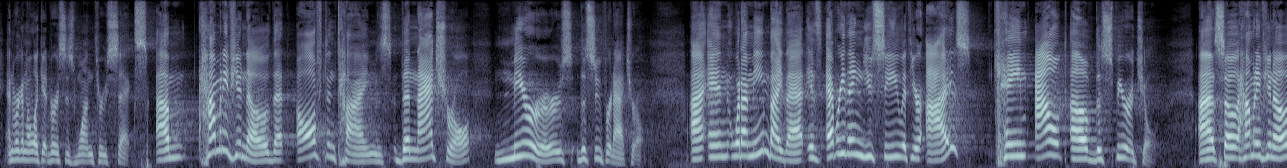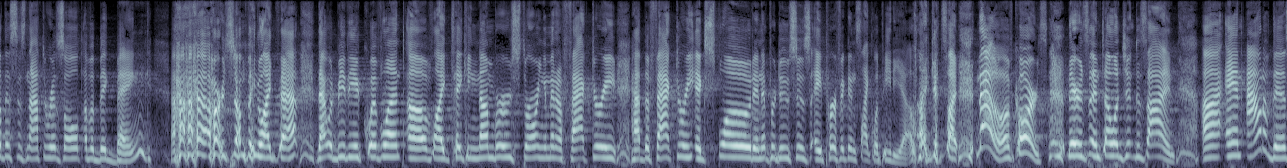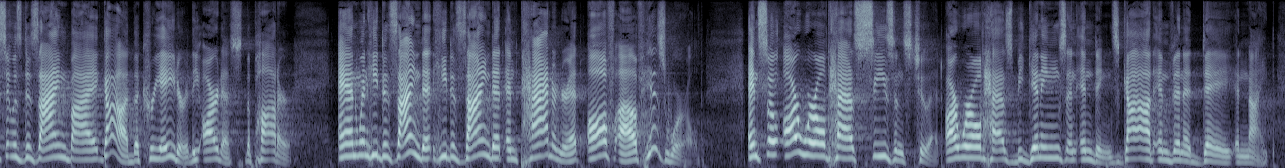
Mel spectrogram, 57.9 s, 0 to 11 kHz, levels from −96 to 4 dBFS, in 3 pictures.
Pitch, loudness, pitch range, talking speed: 205 Hz, -19 LUFS, 180-230 Hz, 150 wpm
